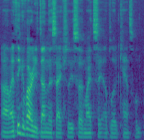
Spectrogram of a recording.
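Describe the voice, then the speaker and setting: Low-voiced American man giving a tutorial. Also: racing, husky. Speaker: tutorial host. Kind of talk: casual how-to app walkthrough.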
